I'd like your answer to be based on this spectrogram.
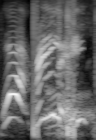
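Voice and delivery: high, loud disbelief; incredulous yelp at the news; astonished. Real, not acted. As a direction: react as if you can't believe it. Comic reacts to the cheer.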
